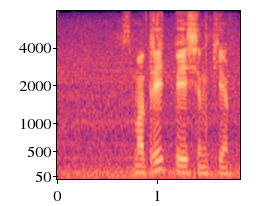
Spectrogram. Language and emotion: Russian, neutral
